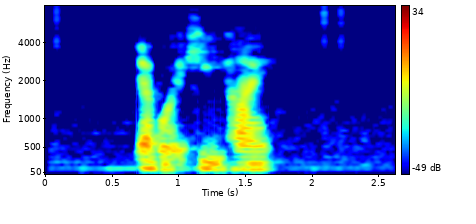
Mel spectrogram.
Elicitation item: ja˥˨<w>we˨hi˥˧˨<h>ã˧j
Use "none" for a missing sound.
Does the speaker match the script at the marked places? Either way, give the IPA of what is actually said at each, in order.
b, h

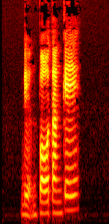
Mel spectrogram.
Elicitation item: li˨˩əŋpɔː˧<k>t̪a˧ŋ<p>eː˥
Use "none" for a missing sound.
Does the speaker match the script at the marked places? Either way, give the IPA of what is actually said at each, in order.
none, k

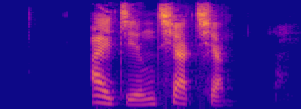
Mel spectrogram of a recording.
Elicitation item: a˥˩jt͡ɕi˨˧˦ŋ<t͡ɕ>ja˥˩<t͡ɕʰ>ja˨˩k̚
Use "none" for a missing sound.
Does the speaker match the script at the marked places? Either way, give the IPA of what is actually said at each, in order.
t͡ɕʰ, t͡ɕʰ

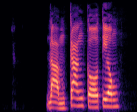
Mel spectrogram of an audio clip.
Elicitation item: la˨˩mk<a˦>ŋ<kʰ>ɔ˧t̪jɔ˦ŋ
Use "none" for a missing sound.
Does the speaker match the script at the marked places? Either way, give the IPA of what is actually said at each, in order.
a˦, k

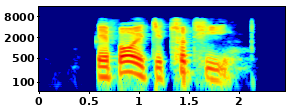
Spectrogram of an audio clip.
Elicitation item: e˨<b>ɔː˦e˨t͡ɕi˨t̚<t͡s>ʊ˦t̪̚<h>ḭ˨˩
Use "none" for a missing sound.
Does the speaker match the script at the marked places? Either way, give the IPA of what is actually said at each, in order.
p, t͡sʰ, h

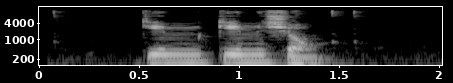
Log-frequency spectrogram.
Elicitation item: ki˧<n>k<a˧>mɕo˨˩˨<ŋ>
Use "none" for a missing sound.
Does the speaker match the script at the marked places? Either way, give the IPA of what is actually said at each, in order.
m, i˧, ŋ

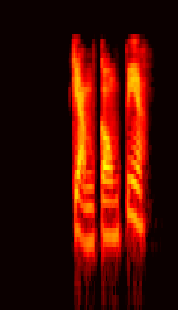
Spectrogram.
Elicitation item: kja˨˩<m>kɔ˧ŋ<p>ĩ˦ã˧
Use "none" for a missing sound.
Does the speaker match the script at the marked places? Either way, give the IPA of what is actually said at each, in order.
m, p

